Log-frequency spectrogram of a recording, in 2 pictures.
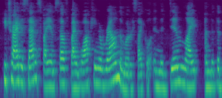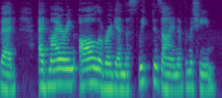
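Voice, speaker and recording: A woman's voice: on the low side, normal speed. A woman reading a children's storybook aloud as narrator, explaining things as if to young listeners.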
